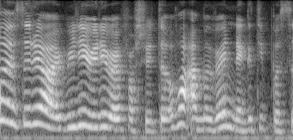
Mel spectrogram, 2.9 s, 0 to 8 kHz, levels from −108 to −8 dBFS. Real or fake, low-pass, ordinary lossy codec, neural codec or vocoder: real; none; none; none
